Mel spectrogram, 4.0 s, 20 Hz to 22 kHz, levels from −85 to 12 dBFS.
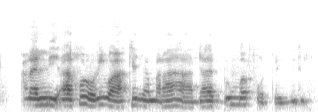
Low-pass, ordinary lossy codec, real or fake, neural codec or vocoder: none; none; fake; codec, 24 kHz, 3 kbps, HILCodec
